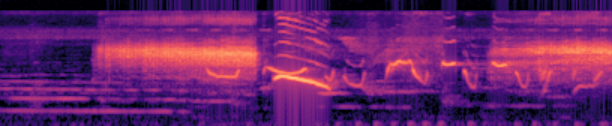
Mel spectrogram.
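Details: Female common iora song, used as a lure to provoke rival males into calling: bright whistled notes sliding downward and twisting up and down, between harsh buzzy bursts at the start and end.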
